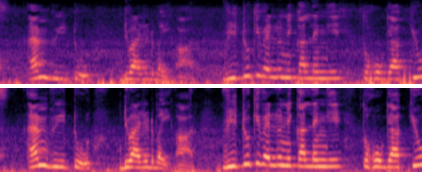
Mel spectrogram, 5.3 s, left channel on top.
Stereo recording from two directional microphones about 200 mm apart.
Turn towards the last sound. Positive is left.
turn(degrees=-60)  # may be behind; listen again after turning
